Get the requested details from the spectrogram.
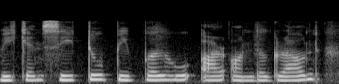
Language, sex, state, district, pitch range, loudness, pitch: English, female, Assam, Kamrup Metropolitan, 190-205 Hz, -16 LUFS, 200 Hz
